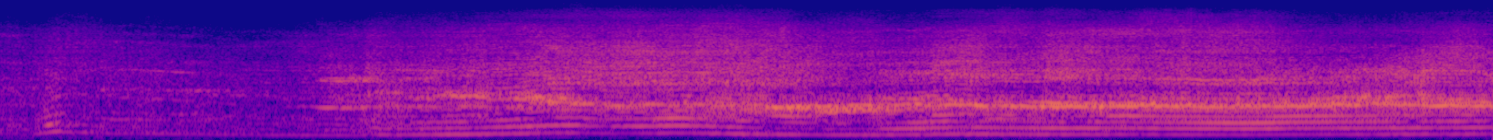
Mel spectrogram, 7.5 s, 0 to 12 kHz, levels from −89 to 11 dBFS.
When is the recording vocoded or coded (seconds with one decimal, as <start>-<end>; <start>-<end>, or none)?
1.2-5.7; 7.0-7.5

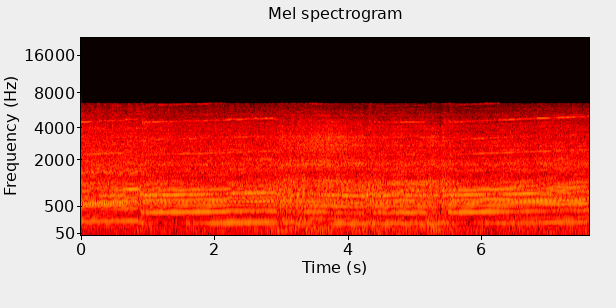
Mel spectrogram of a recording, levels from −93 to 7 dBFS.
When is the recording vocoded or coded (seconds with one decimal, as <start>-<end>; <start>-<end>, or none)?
none

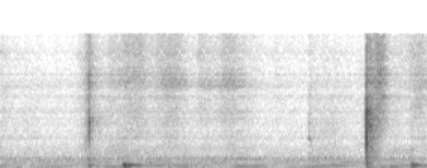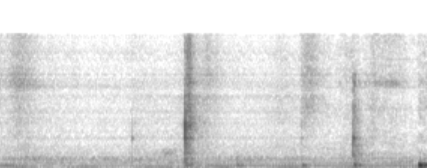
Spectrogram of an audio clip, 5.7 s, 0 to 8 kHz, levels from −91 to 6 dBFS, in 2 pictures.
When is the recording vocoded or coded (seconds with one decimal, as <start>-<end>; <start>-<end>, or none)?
0.0-5.0

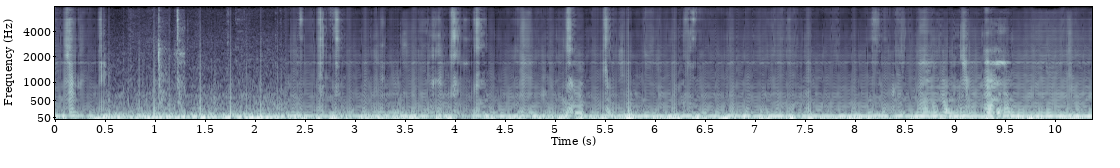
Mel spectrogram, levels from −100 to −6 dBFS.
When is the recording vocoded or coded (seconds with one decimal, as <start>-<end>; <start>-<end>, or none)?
0.0-0.5; 2.3-10.4

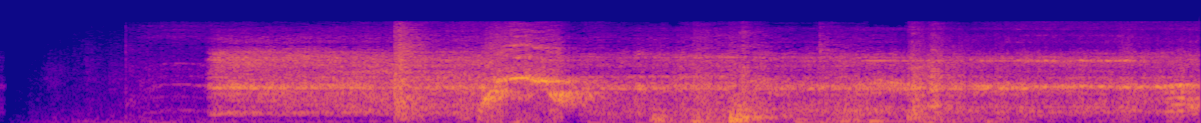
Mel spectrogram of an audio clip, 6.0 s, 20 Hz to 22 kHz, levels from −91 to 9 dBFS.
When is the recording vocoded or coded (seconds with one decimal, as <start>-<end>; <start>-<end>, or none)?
1.2-3.9; 5.1-6.0

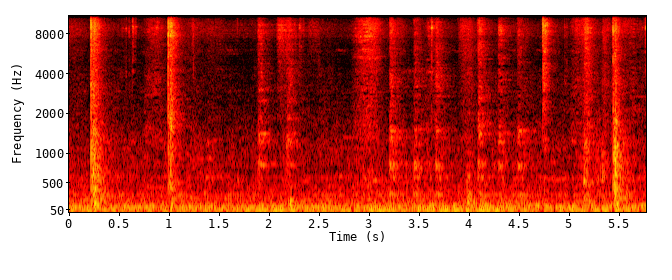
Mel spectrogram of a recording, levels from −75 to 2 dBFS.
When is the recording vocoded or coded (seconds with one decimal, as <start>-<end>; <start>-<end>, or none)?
1.5-2.5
